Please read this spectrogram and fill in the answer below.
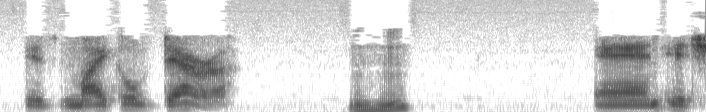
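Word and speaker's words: Darragh: Dara, D-A-R-R-A-G-H, Dara.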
